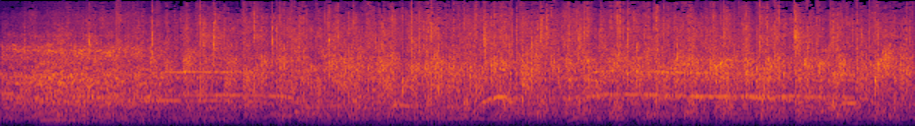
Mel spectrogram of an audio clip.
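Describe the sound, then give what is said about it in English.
Steady, dense applause from a crowd after a speaker announces his engagement, a continuous wash of many hands clapping at even loudness for several seconds, with faint murmuring voices mixed underneath. “Everyone's clapping for her in that ring.”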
